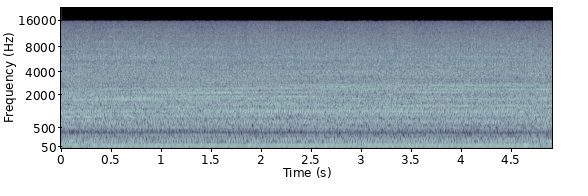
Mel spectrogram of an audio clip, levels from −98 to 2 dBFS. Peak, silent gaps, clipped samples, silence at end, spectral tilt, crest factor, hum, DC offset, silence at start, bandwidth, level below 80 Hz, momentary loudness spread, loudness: -6 dBFS; none; under 0.1%; 0 s; -1 dB/octave; 12 dB; none; 0.8%; 0 s; 16 kHz; -34 dBFS; 0 LU; -16 LUFS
